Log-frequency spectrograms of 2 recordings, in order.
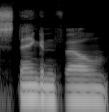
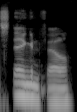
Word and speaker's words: Stangenfell: Just as a correction, it is Stangenfell. I wrote a sloppy TA next to it, so when I re-looked at my notes today, I've been pronouncing it wrong.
